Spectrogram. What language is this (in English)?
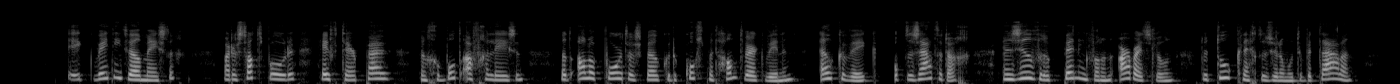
Dutch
